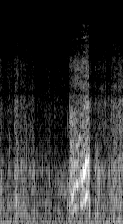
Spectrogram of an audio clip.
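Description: Nylon fabric of a front pack rustling as hands open and feel inside its pockets. A brief louder sound comes about one and a half seconds in.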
